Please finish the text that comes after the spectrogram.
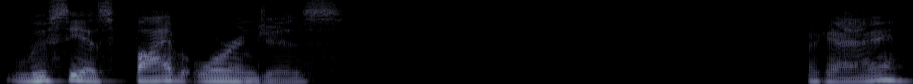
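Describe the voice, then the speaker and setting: A man's voice: mid-range voice, very slow, darkish tone, a little hiss or hum. A man doing casual live reaction commentary as a streamer, with a joking, sarcastic manner. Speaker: streamer reacting to horror videos.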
